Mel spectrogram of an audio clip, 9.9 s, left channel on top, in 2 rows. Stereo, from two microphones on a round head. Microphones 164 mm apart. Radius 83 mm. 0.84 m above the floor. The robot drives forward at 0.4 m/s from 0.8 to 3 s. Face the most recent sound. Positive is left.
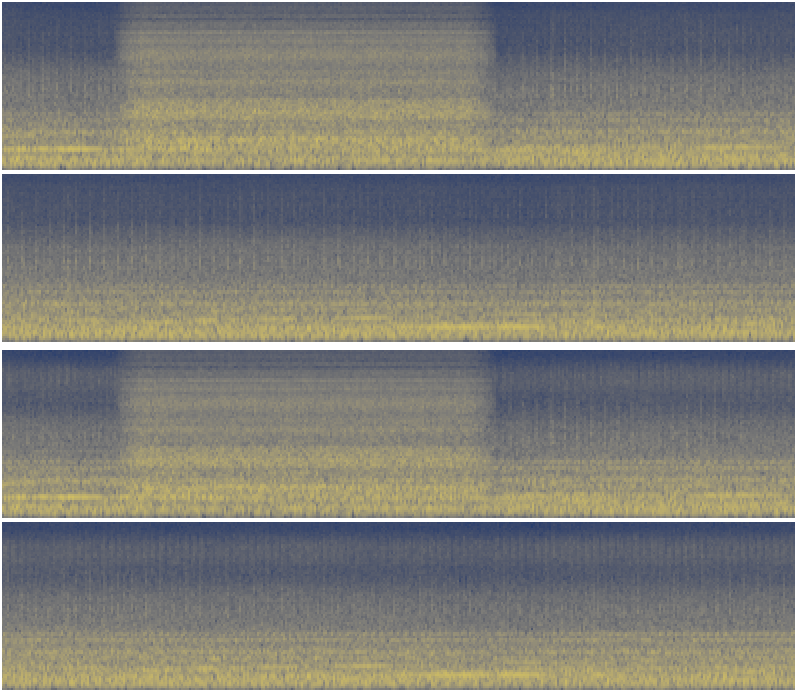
turn(degrees=-80)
